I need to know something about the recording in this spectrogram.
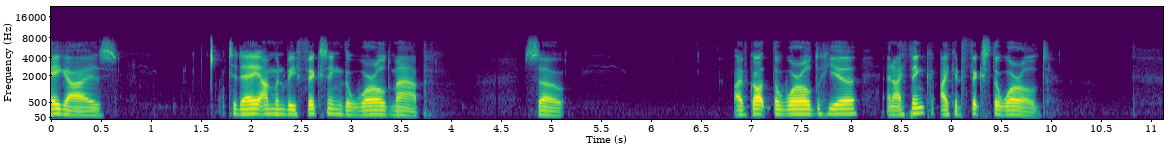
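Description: A young man speaks calmly into a headset microphone, in short bursts.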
